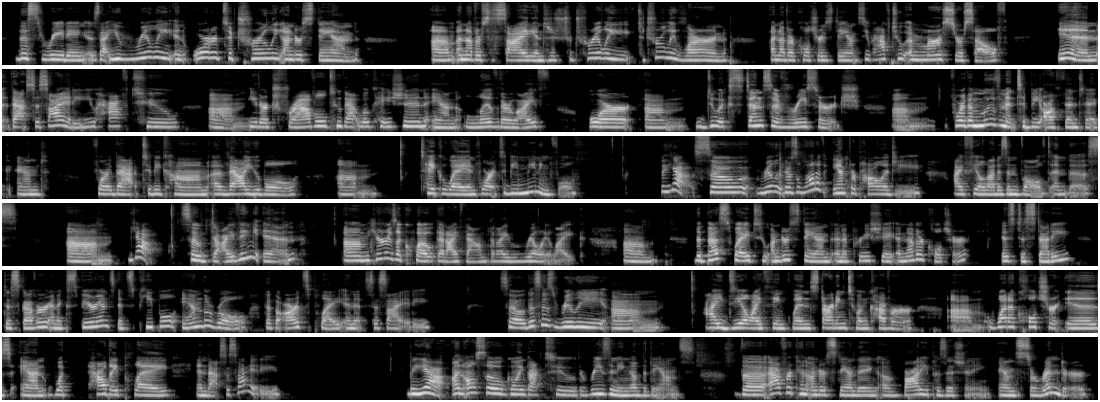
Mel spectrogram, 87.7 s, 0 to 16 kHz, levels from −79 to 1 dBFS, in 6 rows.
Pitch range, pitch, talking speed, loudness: 205-265 Hz, 225 Hz, 120 wpm, -20 LUFS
